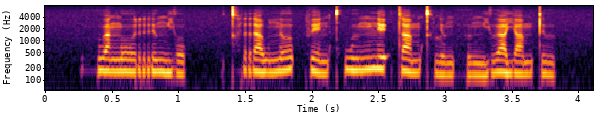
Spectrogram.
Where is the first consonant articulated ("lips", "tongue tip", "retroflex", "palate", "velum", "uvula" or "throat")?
throat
